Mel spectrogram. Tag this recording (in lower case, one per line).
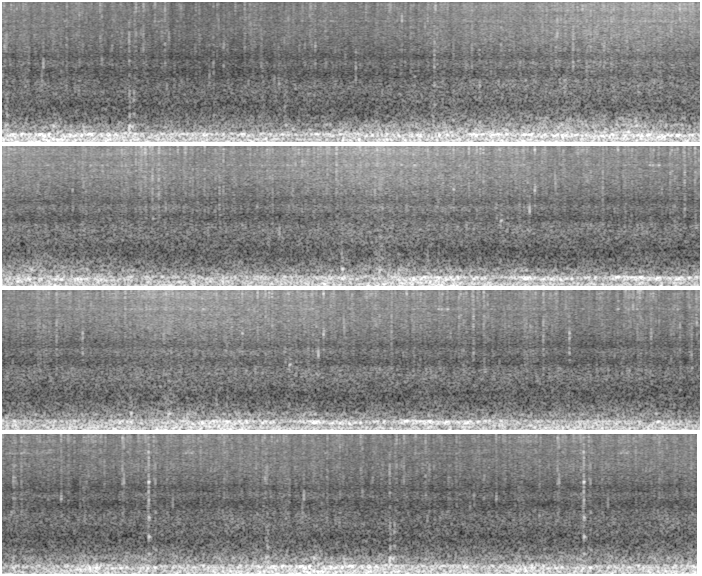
rain
water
